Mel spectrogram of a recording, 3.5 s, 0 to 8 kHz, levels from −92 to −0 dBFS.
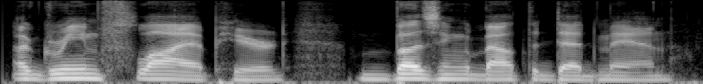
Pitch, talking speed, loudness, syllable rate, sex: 110 Hz, 155 wpm, -19 LUFS, 4.4 syllables/s, male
